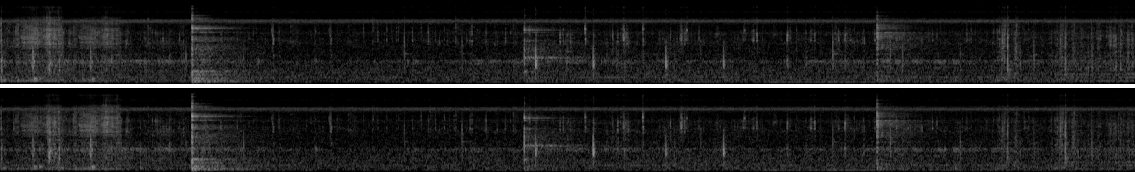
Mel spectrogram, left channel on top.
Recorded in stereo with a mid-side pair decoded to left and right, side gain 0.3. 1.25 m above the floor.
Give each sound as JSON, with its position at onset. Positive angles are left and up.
{"t": 1.9, "sound": "a clink", "azimuth_deg": -65, "distance_m": 1.3}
